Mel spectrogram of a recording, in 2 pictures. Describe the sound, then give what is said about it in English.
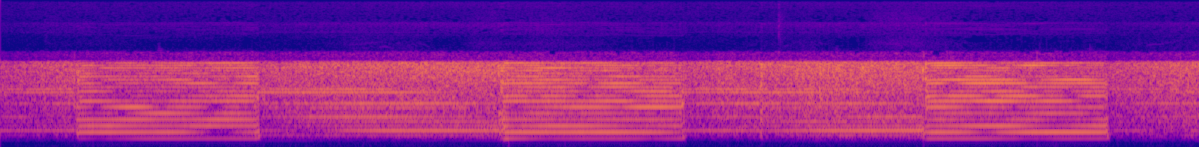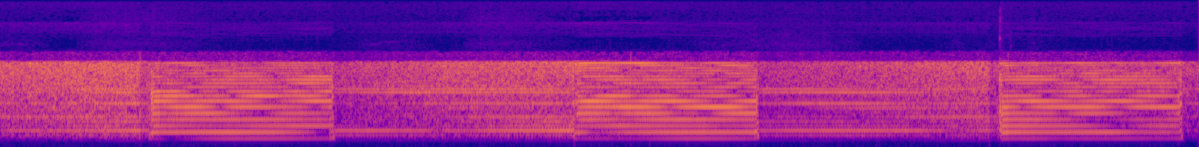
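A harsh, steady radio buzzer drones on without pause, pulsing in regular segments roughly once a second, its tone shifting slightly between pulses against a faint static hiss. “It was this buzzing noise, a buzzer that would go off second by second.”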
